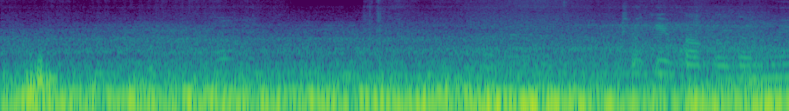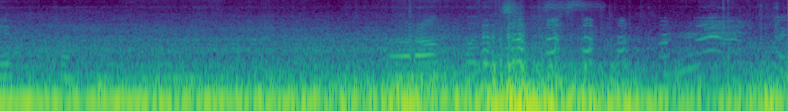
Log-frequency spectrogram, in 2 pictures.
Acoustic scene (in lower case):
car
